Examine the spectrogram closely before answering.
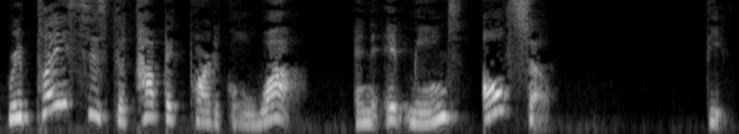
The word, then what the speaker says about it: は: The particle pronounced は is the topic of the sentence. 私は大学生です。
